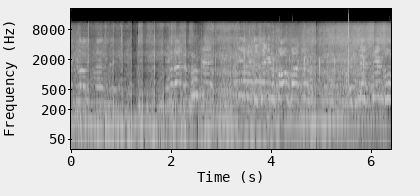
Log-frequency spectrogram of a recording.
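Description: A man speaking into a handheld microphone over a public-address system, with a steady low hum underneath.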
